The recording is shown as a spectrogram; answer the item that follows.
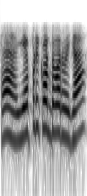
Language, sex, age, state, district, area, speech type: Tamil, female, 60+, Tamil Nadu, Erode, urban, conversation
